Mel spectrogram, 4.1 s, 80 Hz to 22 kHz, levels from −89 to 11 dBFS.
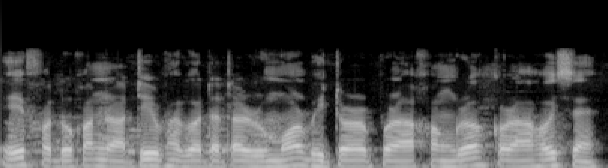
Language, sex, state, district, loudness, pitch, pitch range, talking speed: Assamese, male, Assam, Sonitpur, -15 LUFS, 110 Hz, 110-120 Hz, 190 wpm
